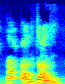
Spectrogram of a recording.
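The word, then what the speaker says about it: الباب: আর ওইদিকে যান, ওইদিকে আমাদের যেমন আল বাবু, হ্যাঁ, আল বাবু, আলের উচ্চারণ হচ্ছে আল বাবু, তাইলে এখানে যে বাটা, এটা চন্দ্রাক্ষর, হুরুফের এটা কামারিয়া।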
